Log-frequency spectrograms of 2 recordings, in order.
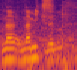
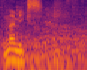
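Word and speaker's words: NAMX: donc comment on l'appelle namix namix namix merci Madame merci beaucoup pour la prononciation comme ça se prononce na MX voiture 100% hydrogène alors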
